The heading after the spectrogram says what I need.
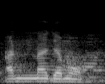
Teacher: An-najmu gunna musyaddadah karena ada huruf nun yang bertasydid. Cara membacanya masuk dengan mendongong.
